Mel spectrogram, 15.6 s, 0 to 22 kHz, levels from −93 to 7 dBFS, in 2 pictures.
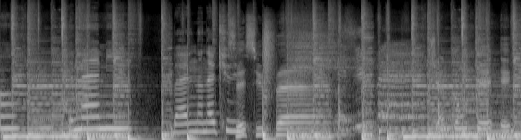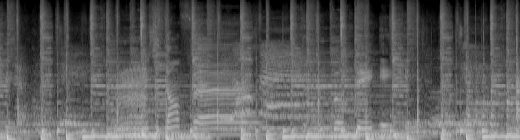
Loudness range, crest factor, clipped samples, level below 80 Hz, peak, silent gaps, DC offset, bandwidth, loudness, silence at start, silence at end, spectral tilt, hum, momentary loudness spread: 3 LU; 18 dB; under 0.1%; -32 dBFS; -4 dBFS; none; under 0.1%; over 20 kHz; -23 LUFS; 0 s; 0 s; -6 dB/octave; none; 6 LU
